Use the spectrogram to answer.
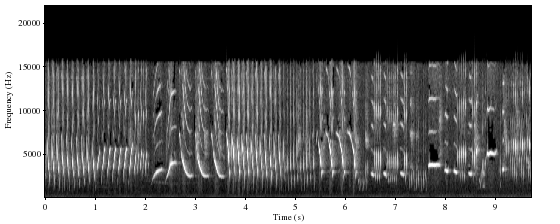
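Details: A canary, loud-voiced with long breath, sings long, unbroken runs of fast, high trills, switching between rolling chatter and sharp swooping whistles, over a faint low hum.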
